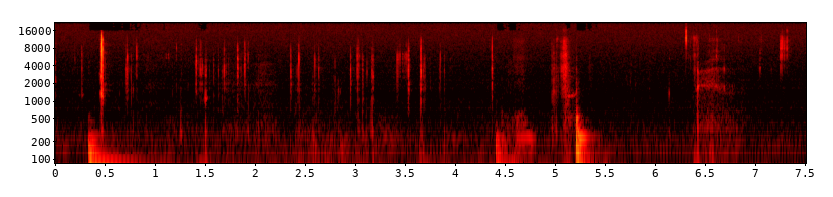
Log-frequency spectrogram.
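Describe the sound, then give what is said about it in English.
A single small hard four-sided D4 die clicking and rattling against teeth as it is rolled around in a mouth, a wet, mouthy clatter. A sharp clack opens it, scattered ticks follow, then another loud knock and a spitting release as it is spat out. No one speaks. “Content warning for this upcoming section, I will be putting dice in my mouth and rolling them around and spitting them out, so you will be hearing that.”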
